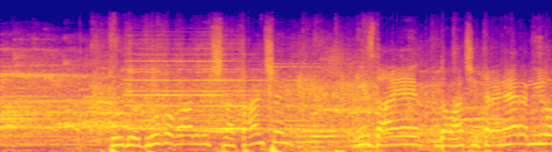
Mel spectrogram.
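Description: Sneakers squeak sharply on a hard court as players run.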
